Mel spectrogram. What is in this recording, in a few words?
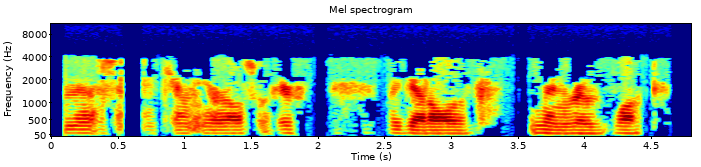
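Dispatch, Scanner audio; Troop 2D Dispatch (Huerfano, Pueblo, W. Las Animas)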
